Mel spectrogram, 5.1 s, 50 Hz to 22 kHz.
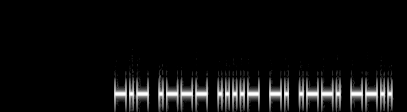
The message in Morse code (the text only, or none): KJ4NPZ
